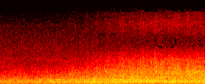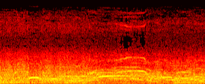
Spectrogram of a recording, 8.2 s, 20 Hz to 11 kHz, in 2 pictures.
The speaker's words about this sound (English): people turned on their televisions and watched in horror as United Flight 175 hurtled towards the South Tower. We've seen it from the front angle before, but not from this angle.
